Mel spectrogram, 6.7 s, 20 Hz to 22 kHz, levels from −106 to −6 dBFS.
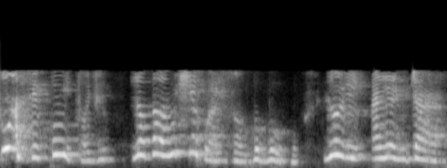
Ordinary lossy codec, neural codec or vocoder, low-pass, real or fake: AAC, 16 kbps; codec, 32 kHz, 1.9 kbps, SNAC; 7.2 kHz; fake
